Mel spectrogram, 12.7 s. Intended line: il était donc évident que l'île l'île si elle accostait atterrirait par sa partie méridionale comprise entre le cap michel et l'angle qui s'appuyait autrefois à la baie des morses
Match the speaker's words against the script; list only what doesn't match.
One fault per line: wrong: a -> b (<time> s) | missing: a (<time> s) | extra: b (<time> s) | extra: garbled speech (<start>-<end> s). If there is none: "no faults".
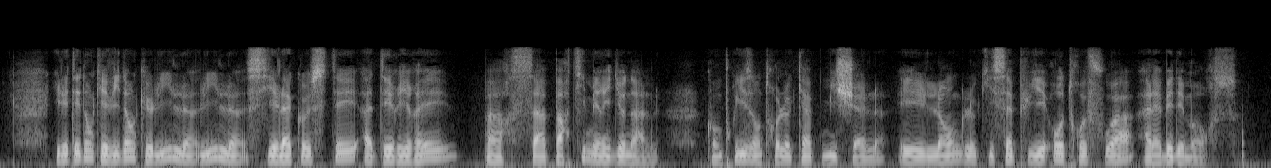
no faults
